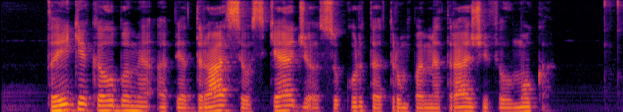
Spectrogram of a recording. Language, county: Lithuanian, Kaunas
